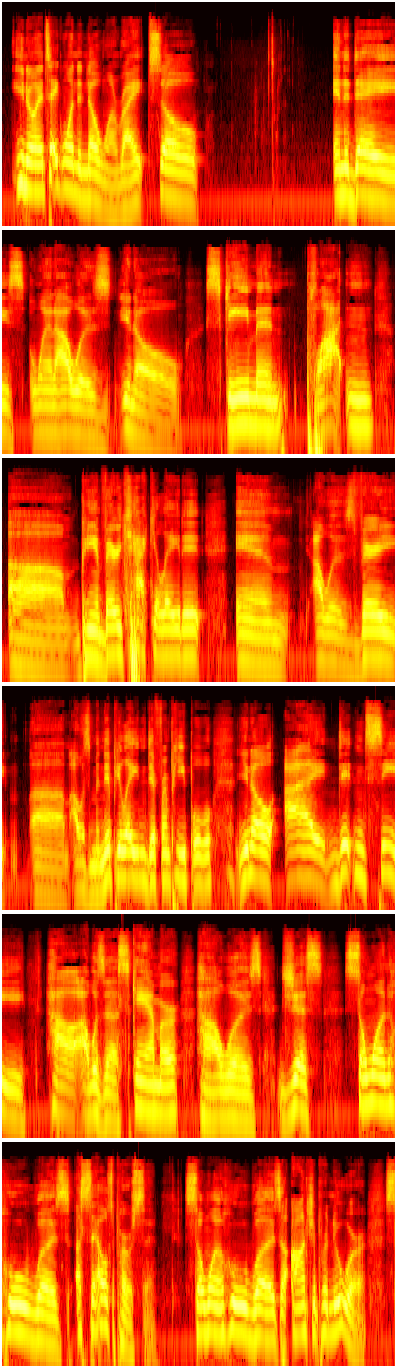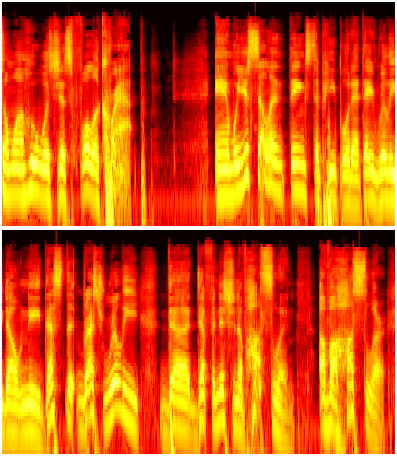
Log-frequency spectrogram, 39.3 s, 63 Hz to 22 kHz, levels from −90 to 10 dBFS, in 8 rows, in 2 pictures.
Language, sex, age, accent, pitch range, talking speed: English, male, 30-49, American, 120-150 Hz, 135 wpm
